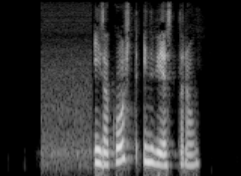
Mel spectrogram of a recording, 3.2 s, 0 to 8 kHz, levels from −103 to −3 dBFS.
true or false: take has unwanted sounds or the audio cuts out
false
